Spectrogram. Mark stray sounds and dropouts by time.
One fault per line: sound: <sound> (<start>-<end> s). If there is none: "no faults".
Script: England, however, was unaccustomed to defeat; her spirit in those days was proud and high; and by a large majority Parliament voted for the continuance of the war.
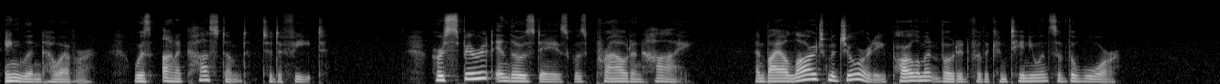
no faults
